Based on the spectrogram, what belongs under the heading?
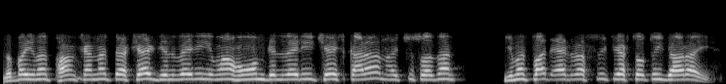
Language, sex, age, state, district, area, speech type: Kashmiri, male, 30-45, Jammu and Kashmir, Srinagar, urban, conversation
